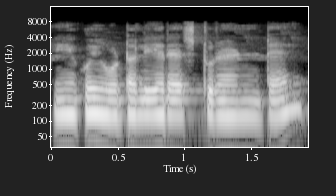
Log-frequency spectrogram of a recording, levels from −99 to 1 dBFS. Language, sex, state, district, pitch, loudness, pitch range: Hindi, male, Uttar Pradesh, Shamli, 130 Hz, -16 LUFS, 125-135 Hz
